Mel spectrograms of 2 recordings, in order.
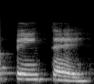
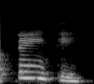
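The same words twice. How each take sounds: First: Pente with a full open É at the end, pen-TÉ; spelling pronunciation. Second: Pente ending in an I sound, PEN-ti; final E of pente said as a light I; everyday pronunciation. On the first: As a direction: say pente as written, final E sounded as É. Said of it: "A gente não fala pente". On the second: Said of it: "a gente fala pente". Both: Shown as a demonstration.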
